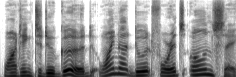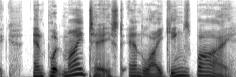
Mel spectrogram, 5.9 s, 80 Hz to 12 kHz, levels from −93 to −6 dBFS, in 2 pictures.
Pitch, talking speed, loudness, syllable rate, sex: 145 Hz, 195 wpm, -17 LUFS, 4.1 syllables/s, male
